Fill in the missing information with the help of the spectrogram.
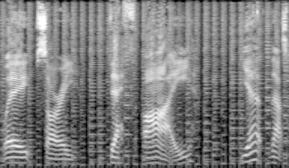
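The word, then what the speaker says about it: Death-I: And my entire life I've been calling this thing Deathel, because it just looks like that, but it's actually a capital I there, so it's Death-Eye, which makes sense, I guess.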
